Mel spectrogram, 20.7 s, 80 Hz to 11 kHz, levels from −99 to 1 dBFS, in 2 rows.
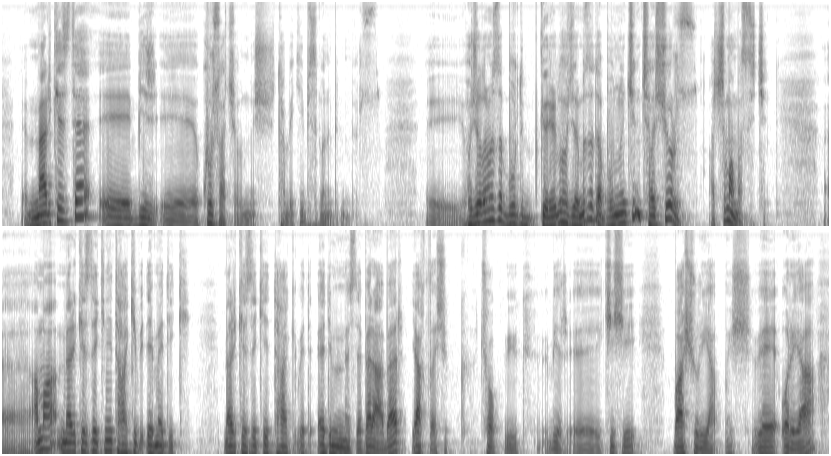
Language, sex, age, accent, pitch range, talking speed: Turkish, male, 60-79, native, 105-150 Hz, 125 wpm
